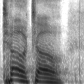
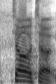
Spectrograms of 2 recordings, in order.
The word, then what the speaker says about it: To'oTo'o: To- God, I, wh- how do we say this kid's name? It's uh, To'oTo'o. To'oTo'o. Yeah.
